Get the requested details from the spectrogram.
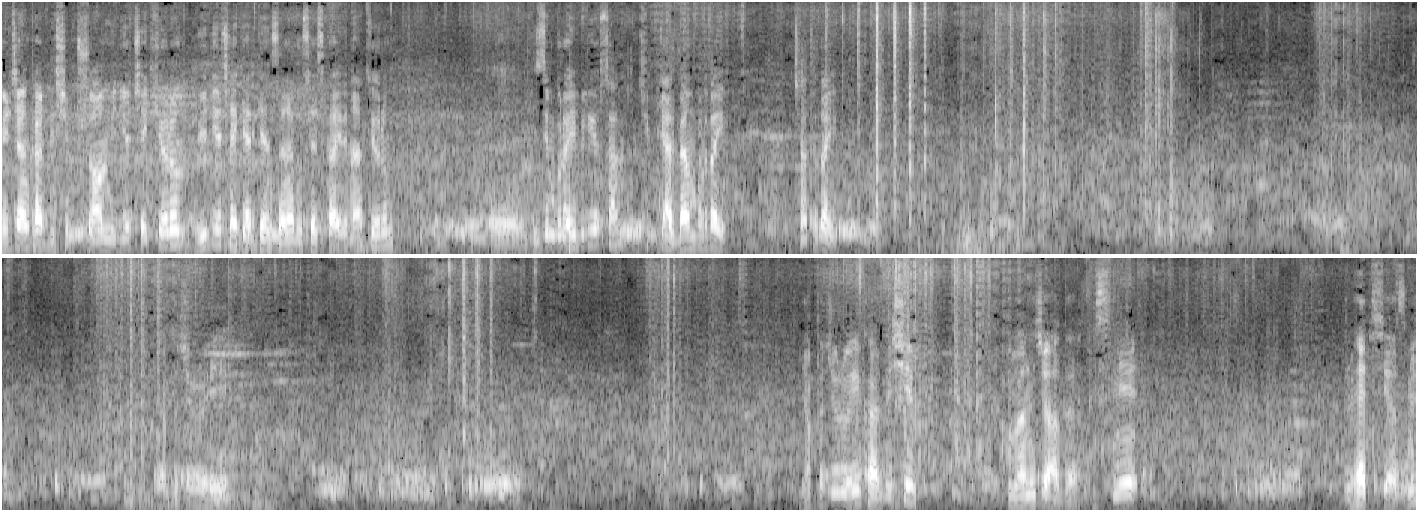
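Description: Pigeons coo close by.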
